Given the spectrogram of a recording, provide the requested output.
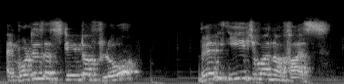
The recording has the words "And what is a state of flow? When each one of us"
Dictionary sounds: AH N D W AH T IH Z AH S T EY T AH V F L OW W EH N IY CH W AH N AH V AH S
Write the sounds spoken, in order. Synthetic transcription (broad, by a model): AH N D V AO T IH Z AH S T EY T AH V F L OW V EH N IY CH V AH N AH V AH S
